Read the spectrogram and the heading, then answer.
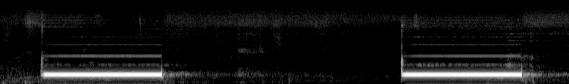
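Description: A WhatsApp call ringing tone plays through a speakerphone: two long, steady electronic beeps about three seconds apart, each lasting over a second, with faint background hiss and no talking.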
